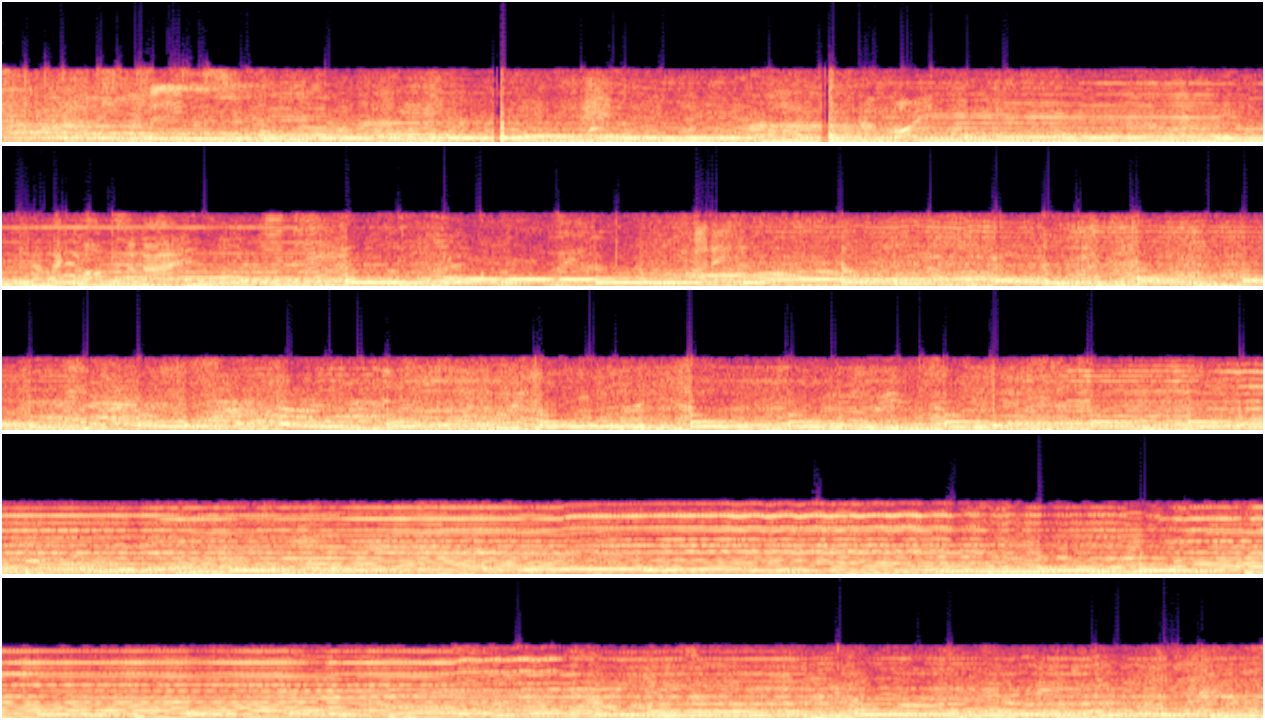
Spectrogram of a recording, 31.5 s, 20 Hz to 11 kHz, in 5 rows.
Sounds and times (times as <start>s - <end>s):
Music: 0.0s - 31.5s.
